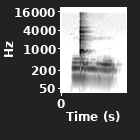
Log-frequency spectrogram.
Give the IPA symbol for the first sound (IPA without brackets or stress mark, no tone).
ŋ͡ǃ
